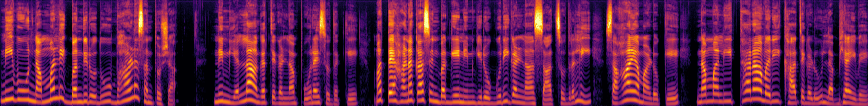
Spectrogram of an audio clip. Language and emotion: Kannada, happy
